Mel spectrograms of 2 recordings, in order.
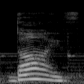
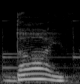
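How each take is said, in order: First: The vowel is a long 'eye' sound. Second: The vowel is a long 'eye' sound.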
